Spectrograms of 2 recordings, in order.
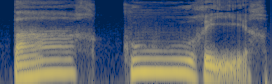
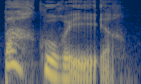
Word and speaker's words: parcourir: Okay, O and U together, ou, parcourir, parcourir. Rejeter. Okay, so here the E is not really pronounced, so you get rej.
